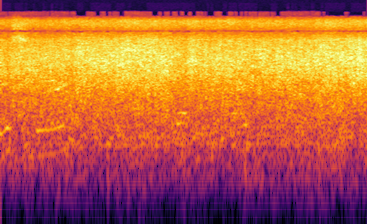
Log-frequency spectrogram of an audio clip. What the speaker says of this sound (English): famous Roselle Falls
